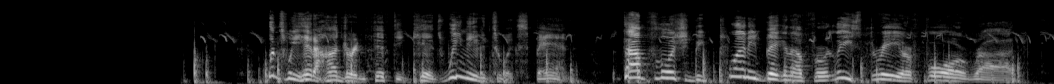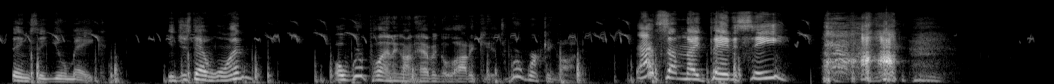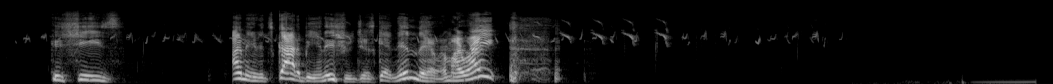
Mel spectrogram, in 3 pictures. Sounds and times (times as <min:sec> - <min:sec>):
Speech: 0:02.7 - 0:11.6, 0:12.2 - 0:13.2, 0:13.9 - 0:18.5, 0:21.6 - 0:22.3, 0:23.4 - 0:26.1.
